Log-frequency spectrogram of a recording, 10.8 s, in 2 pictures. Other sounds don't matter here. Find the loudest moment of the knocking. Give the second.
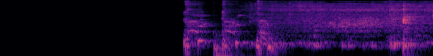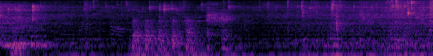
7 s.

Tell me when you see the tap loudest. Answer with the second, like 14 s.
5 s.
